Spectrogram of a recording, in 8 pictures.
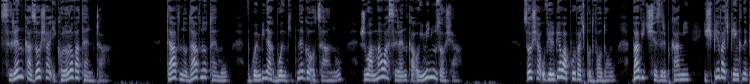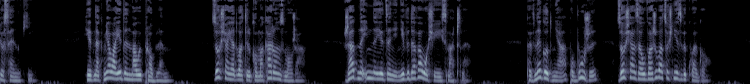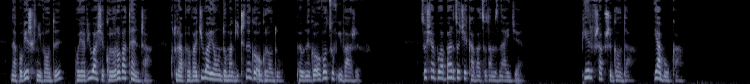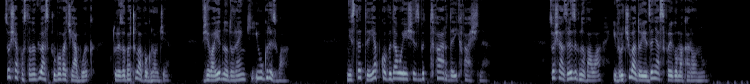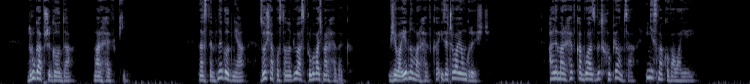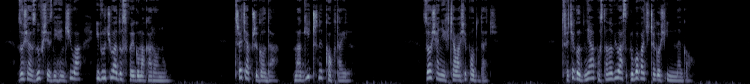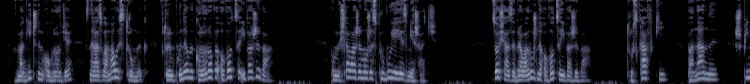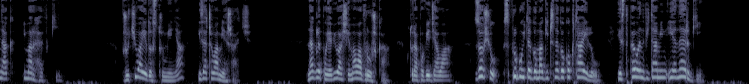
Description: Historia o Małej Syrenki Zosi i Kolorowej Tęczy - Audiobajka dla dzieci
